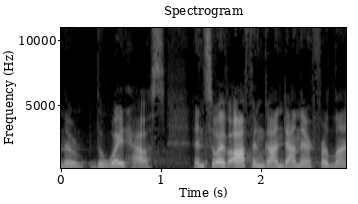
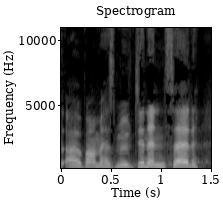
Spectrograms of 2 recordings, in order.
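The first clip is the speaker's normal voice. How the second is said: usual speaking voice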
